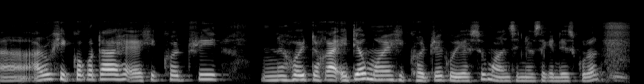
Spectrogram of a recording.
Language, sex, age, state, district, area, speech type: Assamese, female, 45-60, Assam, Charaideo, urban, spontaneous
